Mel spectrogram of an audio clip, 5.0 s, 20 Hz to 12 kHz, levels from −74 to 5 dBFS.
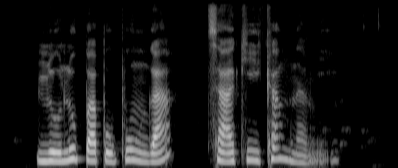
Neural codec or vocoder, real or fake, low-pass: autoencoder, 48 kHz, 128 numbers a frame, DAC-VAE, trained on Japanese speech; fake; 10.8 kHz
